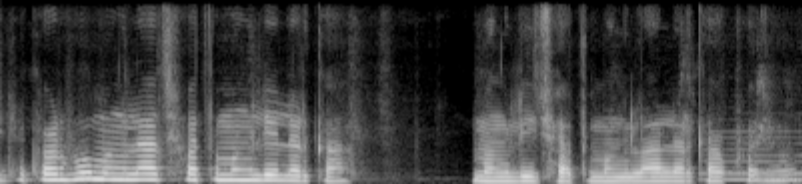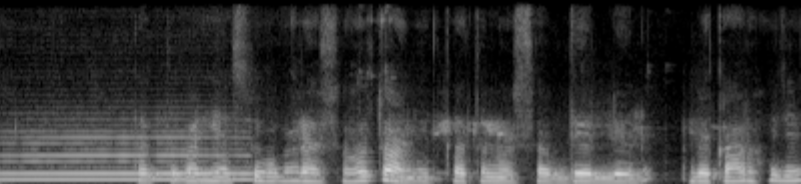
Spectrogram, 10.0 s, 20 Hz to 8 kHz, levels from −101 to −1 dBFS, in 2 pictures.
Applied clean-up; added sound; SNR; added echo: neural mask model RNNoise.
